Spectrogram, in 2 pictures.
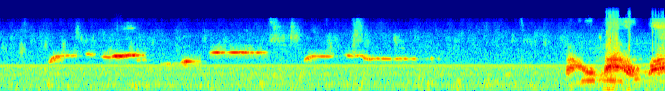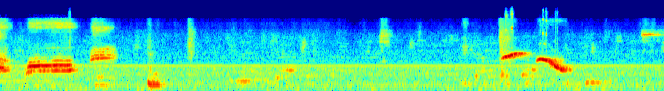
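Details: Pet parrot singing a little while tired: a few short whistled notes, some rising, then a burst of loud harsh harmonic calls, then a quick falling whistle near the end, indoors.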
